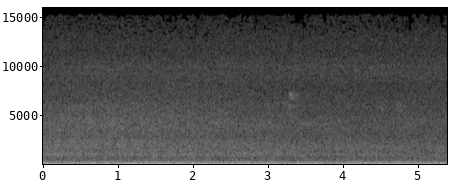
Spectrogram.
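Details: A steady, deep traffic rumble fills the recording, with no animal voices heard.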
